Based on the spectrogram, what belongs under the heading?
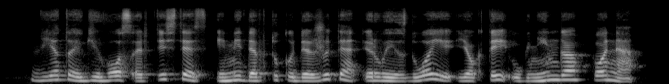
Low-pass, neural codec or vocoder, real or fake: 14.4 kHz; autoencoder, 48 kHz, 32 numbers a frame, DAC-VAE, trained on Japanese speech; fake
